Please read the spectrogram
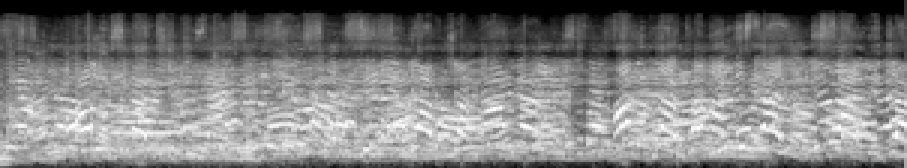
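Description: Several women shouting over one another in a heated argument, their voices overlapping into a continuous din in which no single line can be made out.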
